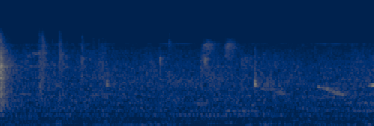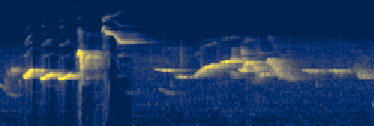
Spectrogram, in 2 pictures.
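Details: Orange-headed thrush in full, varied song used for tutoring other songbirds at morning and evening; near silence for five seconds, then loud rich warbling and whistled runs with sharp high notes.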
